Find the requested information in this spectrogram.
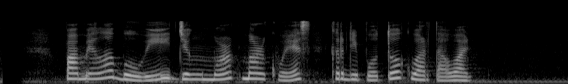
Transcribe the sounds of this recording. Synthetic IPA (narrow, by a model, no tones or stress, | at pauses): pamɛlabowid͡ʒɨŋmark̚markwɛskɨrdipɔt̪ɔkəwart̪awan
